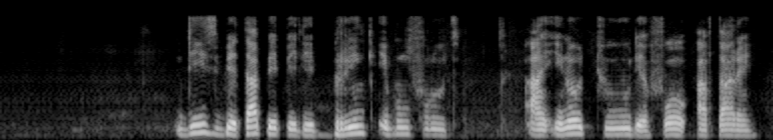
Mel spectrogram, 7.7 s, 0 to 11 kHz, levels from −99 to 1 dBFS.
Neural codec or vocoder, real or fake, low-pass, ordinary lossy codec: codec, 16 kHz, 8 kbps, FreqCodec, smaller model; fake; 7.2 kHz; none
